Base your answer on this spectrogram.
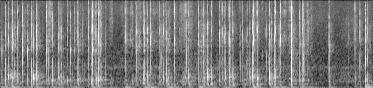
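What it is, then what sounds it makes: Faux leather jewelry case tapped with nails. Long nails tap and knock on the padded lid of a small, hollow, closed tan faux-leather zippered jewelry case. A dense run of quick, soft, muffled taps and thunks with brief bright clicks, each dying away almost at once.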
